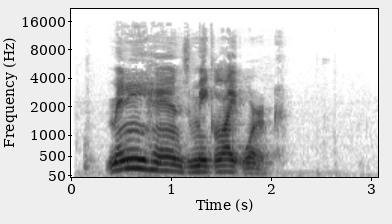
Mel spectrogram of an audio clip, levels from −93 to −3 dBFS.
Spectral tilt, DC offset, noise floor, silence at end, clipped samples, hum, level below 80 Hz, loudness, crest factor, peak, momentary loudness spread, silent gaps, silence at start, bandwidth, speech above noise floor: -6 dB/octave; under 0.1%; -61 dBFS; 1 s; under 0.1%; none; -56 dBFS; -15 LUFS; 16 dB; 0 dBFS; 10 LU; none; 0.35 s; 12.5 kHz; 47 dB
